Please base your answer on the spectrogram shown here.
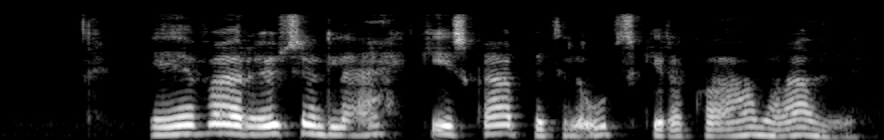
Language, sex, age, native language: Icelandic, female, 20-29, Icelandic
